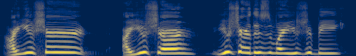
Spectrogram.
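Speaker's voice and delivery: mock-voiced worried Uber driver; doubtful driver voice. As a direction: raise the pitch and ask like a worried driver.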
